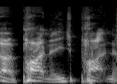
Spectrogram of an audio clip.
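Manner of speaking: street-style vernacular speech.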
